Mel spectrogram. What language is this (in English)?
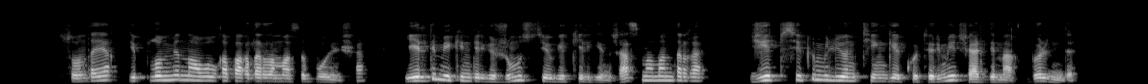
Kazakh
